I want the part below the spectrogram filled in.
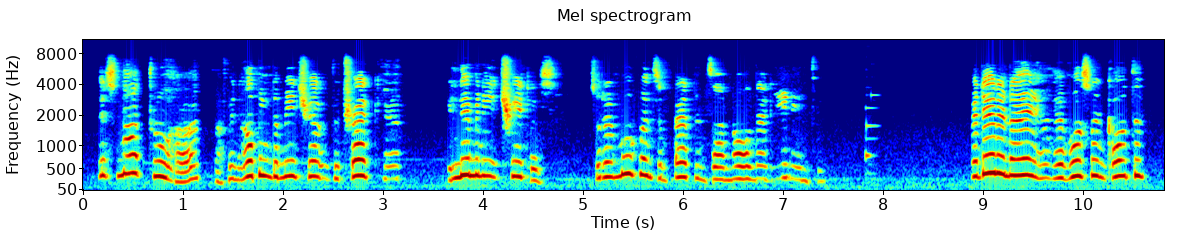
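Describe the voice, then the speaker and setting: A woman's put-on character voice, extremely high in pitch and at a fairly quick pace. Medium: fan dub.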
